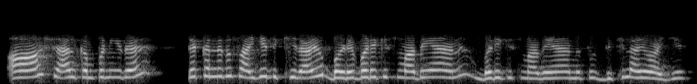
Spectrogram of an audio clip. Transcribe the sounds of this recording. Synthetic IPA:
ãːʃɛːlkəmpəniːɾɛː | t̪eːkənːẽːt̪ʊsaːijeːd̪ɪkʰːiːlaːjoːbəɽeːbəɽeːkɪsmãːd̪eːãːɦənbəɽiːkɪsmaːd̪eːãːɦənt̪ʊsd̪ɪkʰiːlaːjoːaːieː

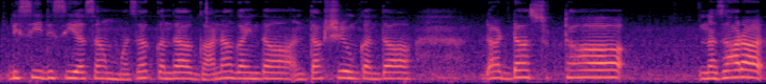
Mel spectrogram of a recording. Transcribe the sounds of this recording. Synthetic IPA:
ɗɪsiɗɪsiɐsãmɐzaːkːɐ̃nd̪aːɡaːnaɡaːĩːn̆d̪aːɐnt̪akʃjũkɐ̃nd̪aː | ɗaːɖʱasʊʈʰaː | nɐzaːɾa

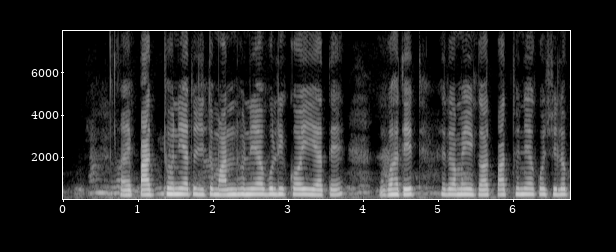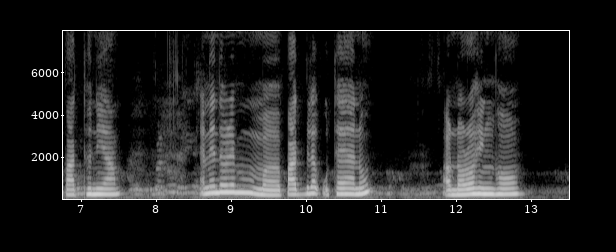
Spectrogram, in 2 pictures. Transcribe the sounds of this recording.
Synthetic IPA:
ajpat̚dʱonijatʊzitʊmandʱonijabulikɔjijatɛɡaɦatitxetʊamiɡaɔt̚pat̚dʱonijakojsilʊpat̚dʱonija | ɛ̰nɛdɔɹɛpat̚bilakṵtʰajanʊ | a̰ɹunɔɹɔɦiŋɦɔ

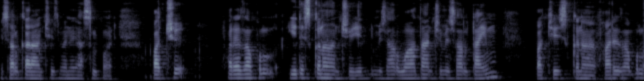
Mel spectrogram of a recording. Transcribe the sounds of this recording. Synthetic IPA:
misaːlkɐɾaːnt͡ʃʰismenɐsɐlpɐ̰ːʈʰʲpɐt̪t͡ʃʰi | fɐɾeɡzaːmpəljelʲiskɐnaːnt͡ʃʰijelmis̬aːlʋaːt̪aːnʲt͡ʃʰimis̬aːlʈajm | pɐt̪t͡ʃʰisʲkɐnaːnfɐɾeɡzãːmpəl

